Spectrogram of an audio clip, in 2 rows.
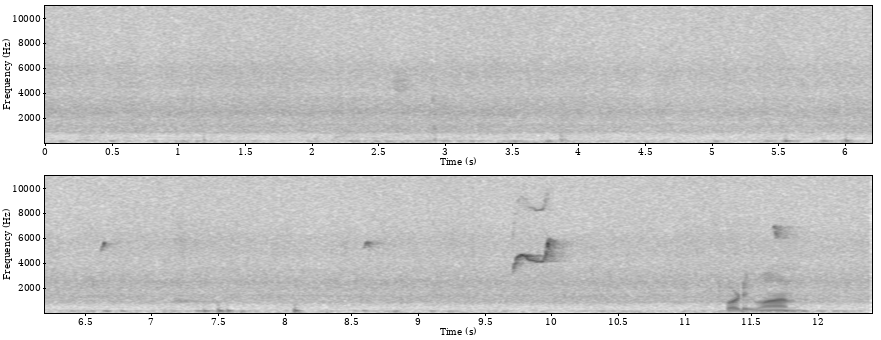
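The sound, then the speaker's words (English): A bird about 40 feet up in a black oak gives a few faint, high, thin chirps spaced several seconds apart over a low steady hum and soft rustling, with a brief voice-like sound at the very end. “Maybe the second bird.”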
